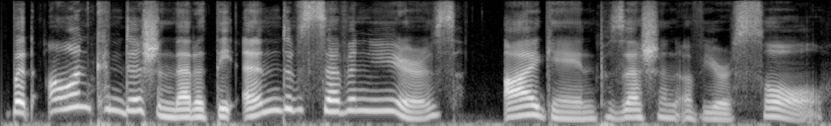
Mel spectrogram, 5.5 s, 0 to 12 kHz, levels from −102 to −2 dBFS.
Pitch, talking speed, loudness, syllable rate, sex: 215 Hz, 175 wpm, -18 LUFS, 4.2 syllables/s, female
